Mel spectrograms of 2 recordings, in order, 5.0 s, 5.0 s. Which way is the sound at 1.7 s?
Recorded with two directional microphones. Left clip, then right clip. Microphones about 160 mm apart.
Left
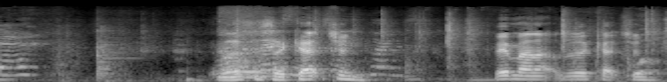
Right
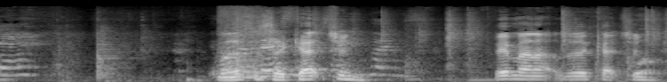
10° right (ahead or behind).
